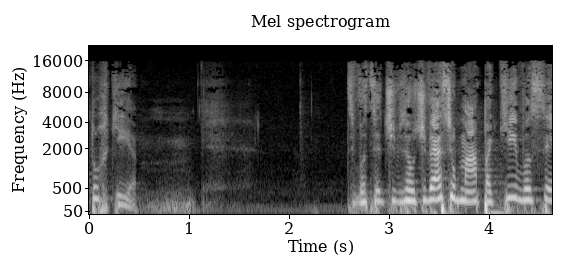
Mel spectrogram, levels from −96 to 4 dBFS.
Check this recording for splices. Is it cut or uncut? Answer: uncut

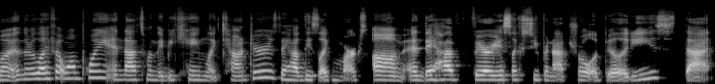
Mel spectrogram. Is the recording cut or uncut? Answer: cut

